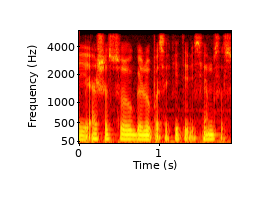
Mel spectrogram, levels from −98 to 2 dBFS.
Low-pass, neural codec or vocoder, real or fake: 5.4 kHz; none; real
